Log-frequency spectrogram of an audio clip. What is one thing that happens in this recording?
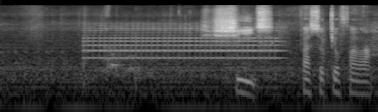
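Rapid electronic blips beep as a message types out.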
